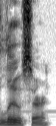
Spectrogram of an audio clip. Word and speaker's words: Liu: rest of his life that's pronounced looser just spelled weird lou counted down the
